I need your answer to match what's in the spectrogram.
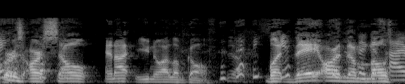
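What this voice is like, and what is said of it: Usual voice. Nothing is said of it.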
